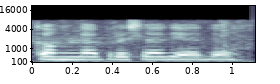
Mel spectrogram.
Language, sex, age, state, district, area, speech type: Goan Konkani, female, 18-30, Goa, Murmgao, urban, spontaneous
